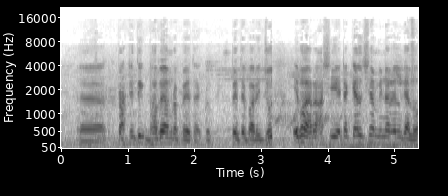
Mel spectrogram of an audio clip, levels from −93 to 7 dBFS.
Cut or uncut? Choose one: cut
